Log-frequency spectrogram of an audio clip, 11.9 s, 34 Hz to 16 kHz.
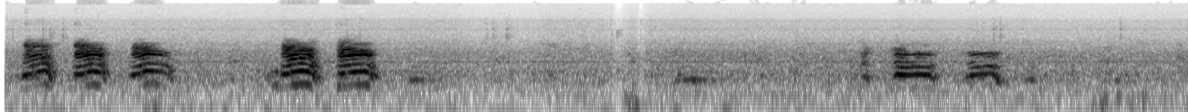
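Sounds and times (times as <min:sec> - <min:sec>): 
Pallas's cat vocalizing: 0:00.1 - 0:01.8, 0:02.7 - 0:03.8, 0:08.6 - 0:10.1.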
